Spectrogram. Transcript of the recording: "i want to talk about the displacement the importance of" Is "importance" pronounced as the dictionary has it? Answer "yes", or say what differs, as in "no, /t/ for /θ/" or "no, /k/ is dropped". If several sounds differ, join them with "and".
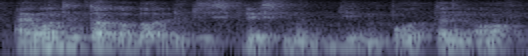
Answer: no, /s/ is dropped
